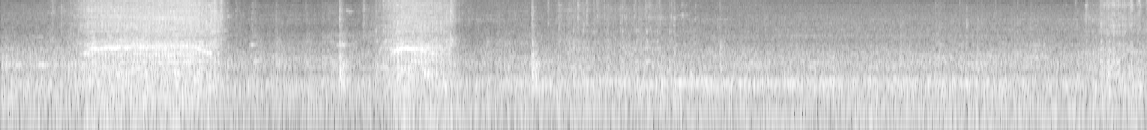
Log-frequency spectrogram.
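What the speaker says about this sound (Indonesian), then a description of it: "Dan jahit lagi." A sewing machine stitches fabric for a curtain swag in short bursts: a loud, fast whirring run, a brief second run, then quiet handling noises and a faint final burst.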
